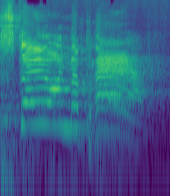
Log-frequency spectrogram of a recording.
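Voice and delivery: put-on old grandpa voice. Speaking to graduates about a fairy-tale lesson, in a grandpa voice. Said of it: "let me say it in grandpa's voice".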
